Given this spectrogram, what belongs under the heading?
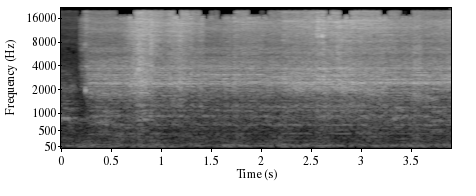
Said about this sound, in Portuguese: vamos injetar o ar e vamos ver aonde está escapando o ar nesse cilindro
